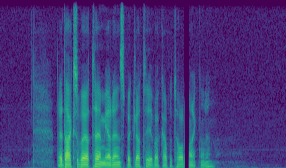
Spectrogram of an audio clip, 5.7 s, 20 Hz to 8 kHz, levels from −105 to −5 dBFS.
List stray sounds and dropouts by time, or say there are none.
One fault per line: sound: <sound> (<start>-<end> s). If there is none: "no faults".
sound: dropout (3.7-3.8 s)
